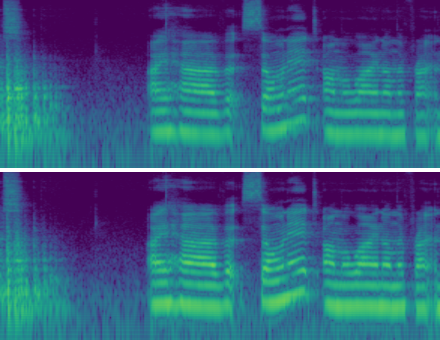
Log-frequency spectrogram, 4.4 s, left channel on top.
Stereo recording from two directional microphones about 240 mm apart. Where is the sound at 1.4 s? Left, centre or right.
Right.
